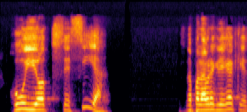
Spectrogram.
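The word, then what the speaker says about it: υἱοθεσία: Es esta, y se pronuncia huiotsesía. Voy a repetirla, huiotsesía.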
